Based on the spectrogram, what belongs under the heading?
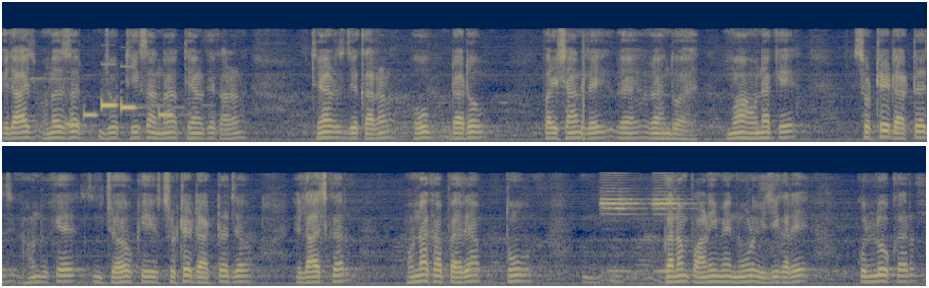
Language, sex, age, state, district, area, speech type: Sindhi, male, 60+, Uttar Pradesh, Lucknow, urban, spontaneous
